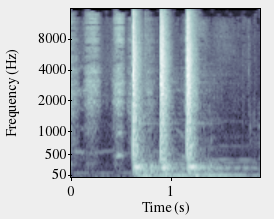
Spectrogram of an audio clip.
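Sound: knocking on a door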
